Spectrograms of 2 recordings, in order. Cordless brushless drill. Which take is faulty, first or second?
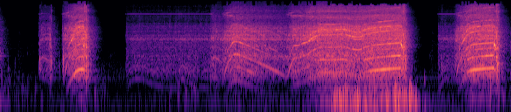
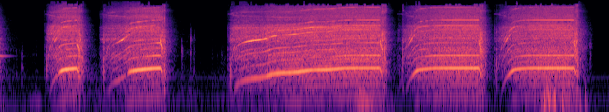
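first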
